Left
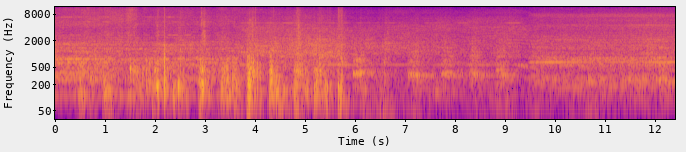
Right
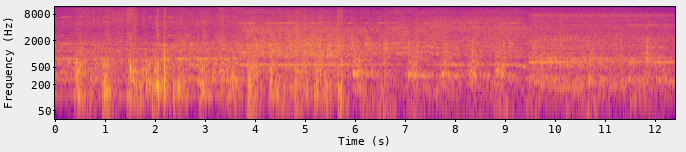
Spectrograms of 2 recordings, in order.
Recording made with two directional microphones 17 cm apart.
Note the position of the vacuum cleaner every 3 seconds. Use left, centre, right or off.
centre, right, right, right.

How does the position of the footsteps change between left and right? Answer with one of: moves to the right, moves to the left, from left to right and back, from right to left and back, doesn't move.
from right to left and back.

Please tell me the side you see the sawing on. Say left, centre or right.
right.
